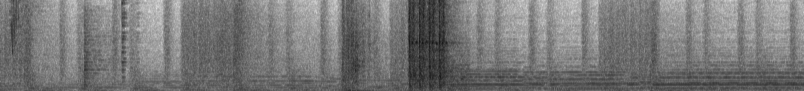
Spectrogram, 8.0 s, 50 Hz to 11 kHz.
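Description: Gunfire in the mech combat game Front Mission 4, a burst of loud shots and crashes standing out midway over steady game music, with no talk.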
